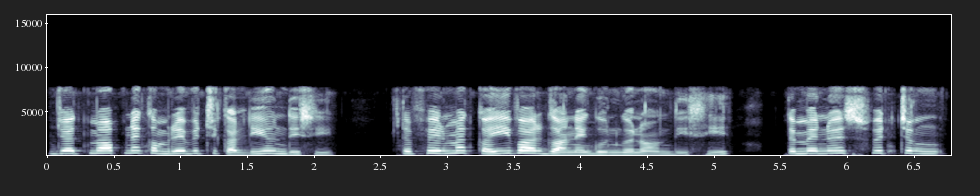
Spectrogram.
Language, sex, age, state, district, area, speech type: Punjabi, female, 18-30, Punjab, Pathankot, urban, spontaneous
